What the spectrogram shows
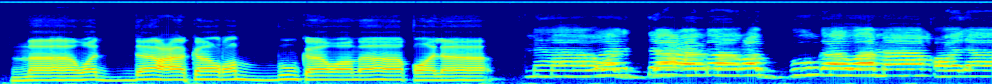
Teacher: रब्बुका में रा को मोटा पढ़ेंगे और क़ला में क़ाफ मोटा पड़ा जाएगा, लेकिन लाम की आवाज़ को मोटा नहीं होना चाहिए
